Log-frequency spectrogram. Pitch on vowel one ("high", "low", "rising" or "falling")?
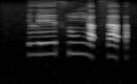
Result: high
